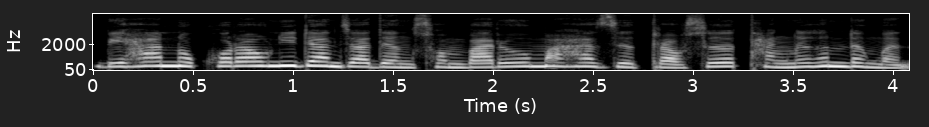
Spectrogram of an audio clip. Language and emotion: Bodo, neutral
